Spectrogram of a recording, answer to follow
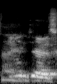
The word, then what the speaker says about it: Tanjo: So Tanjo, banjo rhymes with banjo.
